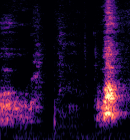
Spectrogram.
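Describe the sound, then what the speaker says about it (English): A dog barks indoors, a couple of short, moderately loud barks with a brief pause between them, heard alone without talking. "My apologies on the dog there."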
